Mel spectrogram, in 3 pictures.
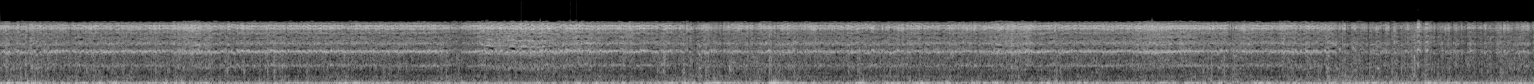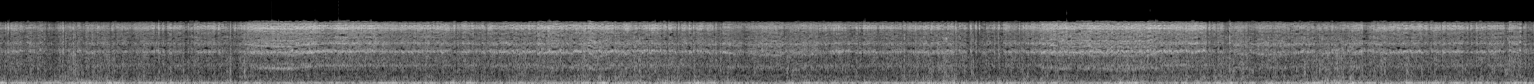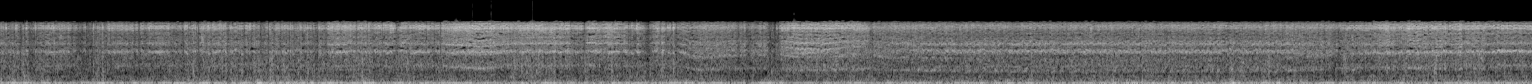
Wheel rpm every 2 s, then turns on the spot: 230, 230, 230, 230, 230, 230, 230, 230, 230, 220, 220, 220, 230, 220, 230, 230, 230, 230, 230, 200, 190, 200, 210.
none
